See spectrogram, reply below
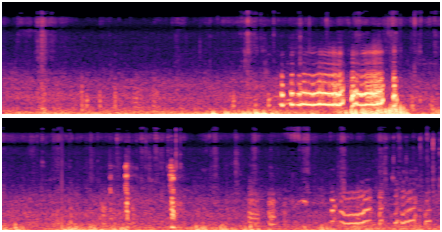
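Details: Evening chicken flock, hens and roosters, being said goodnight to: soft scattered clucks, a louder drawn-out tonal call in the middle, and more clucks near the end over a low rumbling background.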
